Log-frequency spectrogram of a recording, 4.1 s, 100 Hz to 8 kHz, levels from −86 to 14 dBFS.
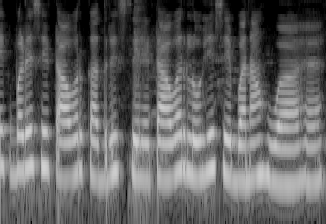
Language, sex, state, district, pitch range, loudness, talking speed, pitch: Hindi, female, Jharkhand, Garhwa, 240-280 Hz, -14 LUFS, 175 wpm, 255 Hz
